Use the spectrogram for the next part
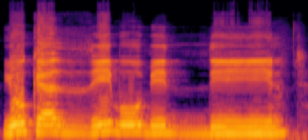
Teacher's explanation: Ya, kemudian berlafal dzal lagi, hati-hati jangan sampai yukadzibu biddin. Dia dzal, ujung lidah nempel dengan gigi seri atas.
